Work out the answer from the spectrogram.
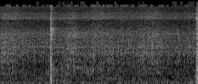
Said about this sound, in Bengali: ভাতটা দিয়ে একটু ভালো করে এই পেঁয়াজ লঙ্কা ডিমের সাথে মিশিয়ে নিলাম।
